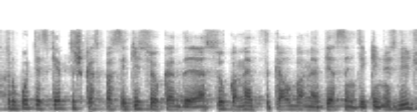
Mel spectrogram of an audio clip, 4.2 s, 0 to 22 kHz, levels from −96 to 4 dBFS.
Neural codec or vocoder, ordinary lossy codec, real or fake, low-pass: vocoder, 44.1 kHz, 128 mel bands, Pupu-Vocoder; AAC, 48 kbps; fake; 7.2 kHz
